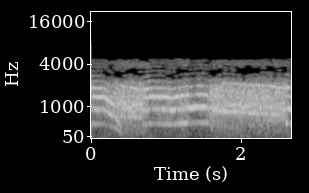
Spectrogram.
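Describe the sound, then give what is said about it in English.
A loud, dense roar of an excited boxing crowd clamoring at ringside at McCoy Stadium as the main event between Danny Ware and K.O. Jackson reaches its climax, steady throughout with shrill yells and whoops rising out of the din. “In Danny's corner, Pops Keeler, the venerable fight handler and Danny's manager, shouts instructions, oblivious to the clamor of the crowd.”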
